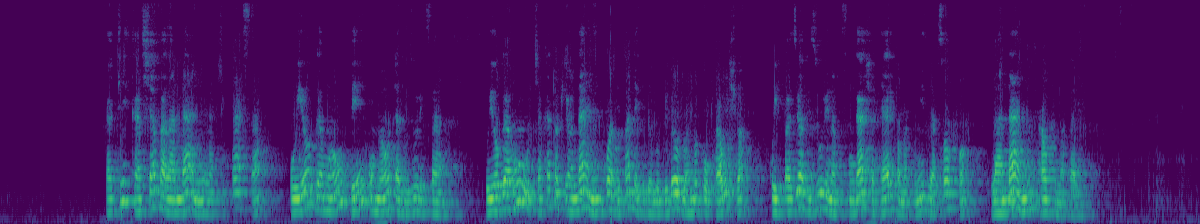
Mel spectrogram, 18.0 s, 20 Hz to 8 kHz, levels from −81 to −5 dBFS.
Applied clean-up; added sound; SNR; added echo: neural separator model SepFormer DNS4.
